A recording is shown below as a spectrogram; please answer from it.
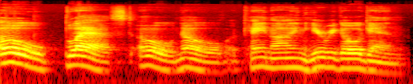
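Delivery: very slow, hammy, drawn-out, badly faked dramatics. Retelling how characters replay their lines in a time loop: bad fake acting. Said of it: "acting it out really badly and fakely".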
